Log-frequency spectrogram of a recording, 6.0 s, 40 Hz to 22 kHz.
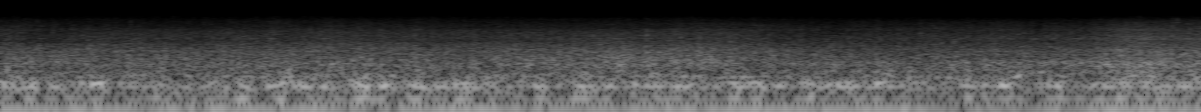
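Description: Yamaha GP1800R SVHO jet ski's supercharged four-cylinder engine running steadily at low speed, a low even hum, with water and wind noise over it.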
